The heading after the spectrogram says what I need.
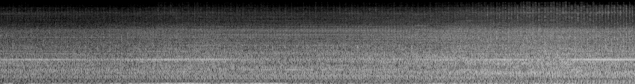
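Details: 1970s Bolens QT16 tractor, long-sat, running after gravity-fed fuel to carburetor: even engine run with steady whirring hiss building as it moves off; normal hydrostatic transmission sound.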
